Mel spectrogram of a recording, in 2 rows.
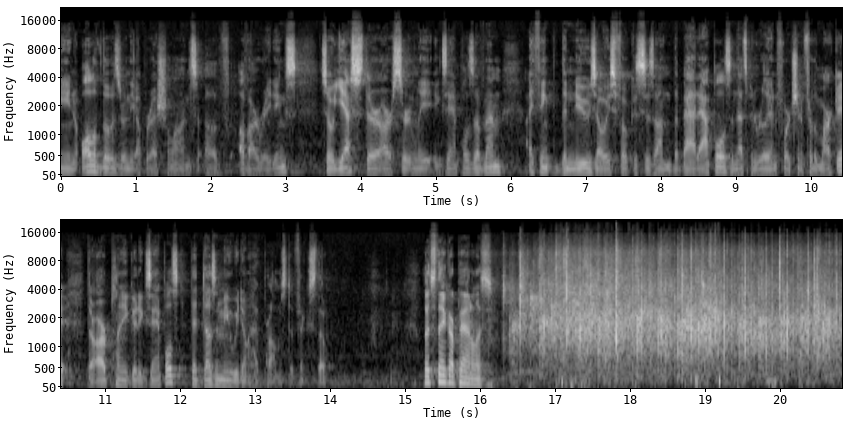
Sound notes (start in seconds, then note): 16.2 applause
